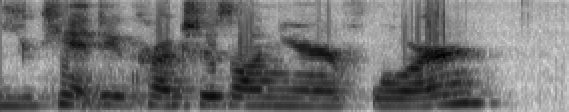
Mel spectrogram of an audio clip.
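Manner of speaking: put-on sassy delivery dripping with attitude. Acting out a retort to people who skip the gym: imitating someone with sass. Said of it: "You said that with such sass".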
